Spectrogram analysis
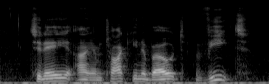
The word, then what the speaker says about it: Vite: I am talking about Veet it is spelled v-i-t-e but it is pronounced v-e-e-t so what is Veet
